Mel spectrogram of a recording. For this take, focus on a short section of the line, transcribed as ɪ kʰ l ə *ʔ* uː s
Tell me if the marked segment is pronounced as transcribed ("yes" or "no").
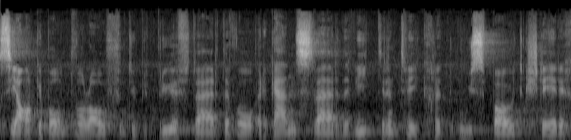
no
